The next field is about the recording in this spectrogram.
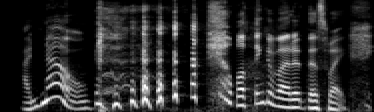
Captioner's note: laughs loudly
